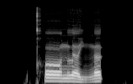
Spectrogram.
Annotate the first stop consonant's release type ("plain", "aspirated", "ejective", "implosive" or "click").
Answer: aspirated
